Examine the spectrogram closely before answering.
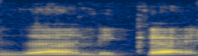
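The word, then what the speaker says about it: ذلك: Famin zalika ini dibacanya tetap zalika. Zalika itu mabni ya, mabni isim yang mabni. Bacaannya terus sama.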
